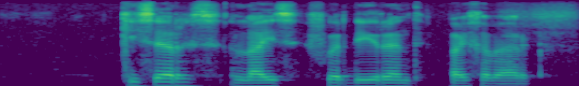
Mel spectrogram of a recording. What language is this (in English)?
Afrikaans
